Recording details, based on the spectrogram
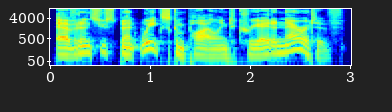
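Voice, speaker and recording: An angry, defiant woman HR manager, read out by a man in his own low voice. The delivery stays dry and even, close and unadorned, with a low pitch that barely bends for her. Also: a little fast, no room sound.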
